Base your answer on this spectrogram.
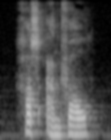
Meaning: a poison gas attack
- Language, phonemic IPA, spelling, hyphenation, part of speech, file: Dutch, /ˈɣɑs.aːnˌvɑl/, gasaanval, gas‧aan‧val, noun, Nl-gasaanval.ogg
